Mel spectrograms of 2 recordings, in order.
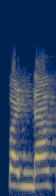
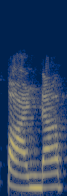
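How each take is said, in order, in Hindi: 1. पहला स्वर छोटा है, जैसे 'uh'। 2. पहला स्वर लंबा है, जैसे 'aa'। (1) "सरनेम तो बहुत कॉमनली पंडा को" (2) "पांडा, पांडे, पांड्या, अलग अलग"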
